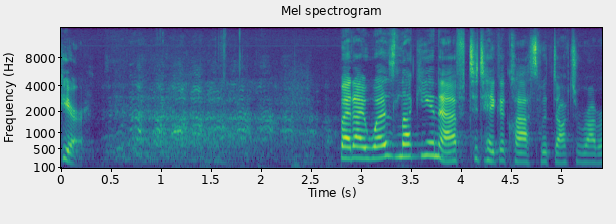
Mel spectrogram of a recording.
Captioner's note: laughter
